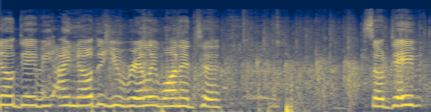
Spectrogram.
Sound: audience applauding

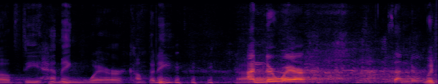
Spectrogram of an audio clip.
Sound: chuckle

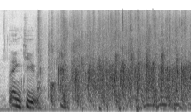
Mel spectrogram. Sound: applause

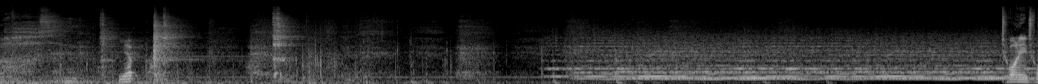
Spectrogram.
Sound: heavy breathing

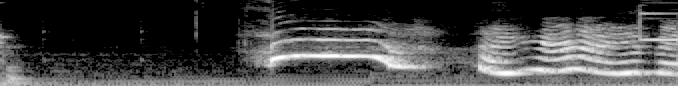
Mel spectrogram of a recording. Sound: screams

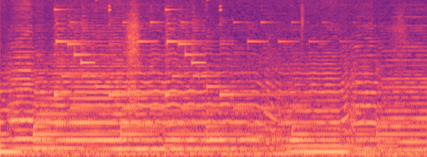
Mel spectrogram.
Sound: mobile ringing

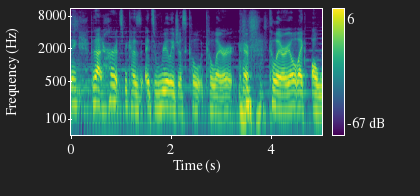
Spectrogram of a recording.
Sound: stuttering

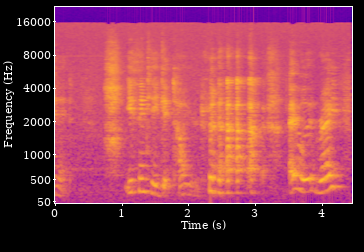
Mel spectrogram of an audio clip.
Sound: laughter

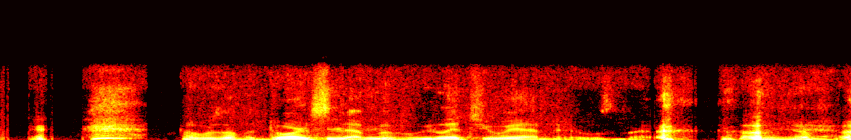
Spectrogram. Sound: laughs

